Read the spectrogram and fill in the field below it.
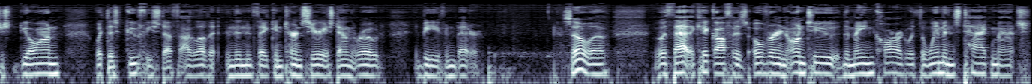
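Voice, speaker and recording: At a moderate pace, the speaker keeps a fairly even intonation over a quiet background. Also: man. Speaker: wrestling podcast host. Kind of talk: solo podcast review. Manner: casual, hesitant with fillers.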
